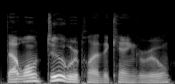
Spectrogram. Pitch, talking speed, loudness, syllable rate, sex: 120 Hz, 205 wpm, -17 LUFS, 5.7 syllables/s, male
